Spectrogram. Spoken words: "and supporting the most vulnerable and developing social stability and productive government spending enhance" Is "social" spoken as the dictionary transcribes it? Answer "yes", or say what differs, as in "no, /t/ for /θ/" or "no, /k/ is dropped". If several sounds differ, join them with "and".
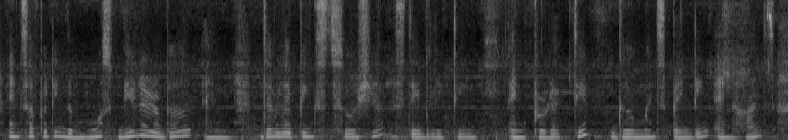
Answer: yes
